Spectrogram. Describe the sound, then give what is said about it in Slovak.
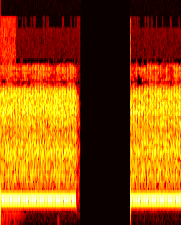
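A telephone ringback tone on the line after a number is dialed: a steady, buzzy tone sounds for about a second, falls silent briefly, then starts again, heard alone and fairly loud as if through a handset. “okamžite vytáča ďalšie číslo.”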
